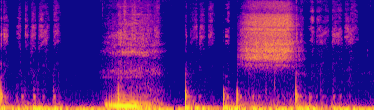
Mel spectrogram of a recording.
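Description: Writing on paper: faint, scratchy pen strokes in short, irregular bursts, heard alone.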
